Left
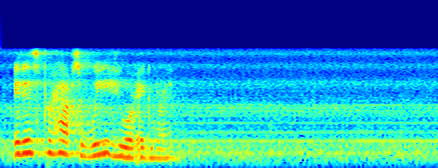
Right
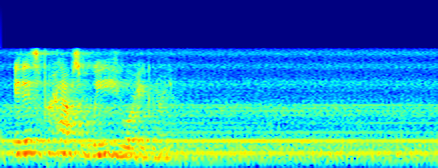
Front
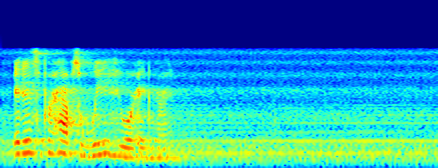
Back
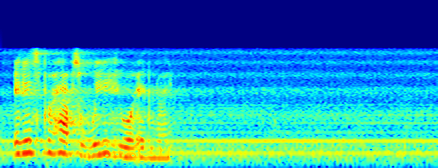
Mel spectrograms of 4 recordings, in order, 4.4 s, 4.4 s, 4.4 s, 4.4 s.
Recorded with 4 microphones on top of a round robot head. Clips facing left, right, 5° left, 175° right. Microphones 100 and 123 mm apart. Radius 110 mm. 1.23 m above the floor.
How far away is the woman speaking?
About 0.8 m.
